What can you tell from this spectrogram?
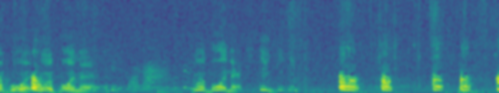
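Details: Bluetick hound, five months old, meeting his second raccoon: rising and falling whining yelps at first, then a series of sharp, separate barks roughly every half second to one second.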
